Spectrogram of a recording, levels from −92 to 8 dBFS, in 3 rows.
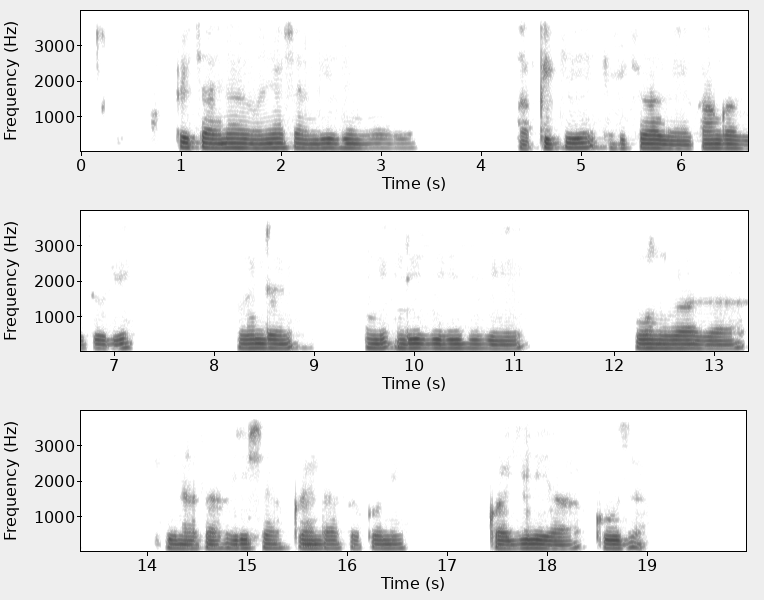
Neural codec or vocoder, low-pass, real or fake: autoencoder, 48 kHz, 128 numbers a frame, DAC-VAE, trained on Japanese speech; 3.6 kHz; fake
